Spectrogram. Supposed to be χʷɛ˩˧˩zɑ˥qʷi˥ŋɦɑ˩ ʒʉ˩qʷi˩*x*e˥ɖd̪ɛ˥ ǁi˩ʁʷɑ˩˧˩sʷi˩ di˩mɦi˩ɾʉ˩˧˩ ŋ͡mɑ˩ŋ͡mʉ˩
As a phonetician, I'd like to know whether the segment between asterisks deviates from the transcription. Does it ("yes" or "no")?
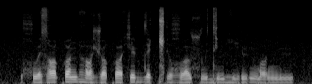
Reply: no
